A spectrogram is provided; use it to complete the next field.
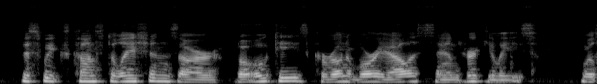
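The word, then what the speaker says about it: Boötes: sky where boot is bootes is pronounced in three syllables so it's bootes here's the asterism we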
